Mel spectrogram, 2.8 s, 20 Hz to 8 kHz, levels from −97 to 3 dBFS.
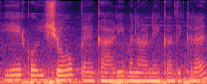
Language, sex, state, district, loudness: Hindi, female, Haryana, Rohtak, -15 LUFS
